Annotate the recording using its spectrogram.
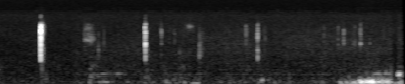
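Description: Near silence broken by a few faint, isolated computer keyboard clicks.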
